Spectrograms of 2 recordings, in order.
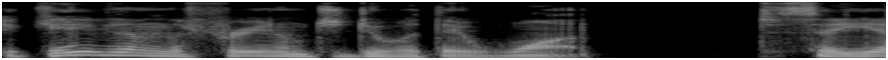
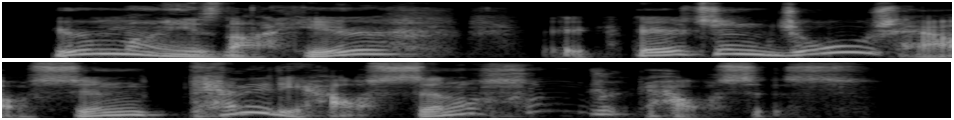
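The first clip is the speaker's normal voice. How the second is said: bad acted voice, very high and swooping; 13 semitones higher than usual. Impersonating a famous scene from It's a Wonderful Life, terrible George Bailey impression. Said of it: "I'm going to do this impersonation".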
